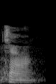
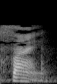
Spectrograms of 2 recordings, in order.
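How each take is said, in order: First: It begins with a j sound. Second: It begins with an s sound. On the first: The speaker calls it right. "but something like Zhang" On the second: The speaker calls it wrong. "not Sang"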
